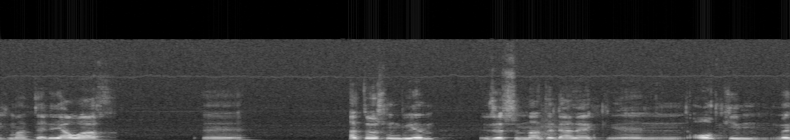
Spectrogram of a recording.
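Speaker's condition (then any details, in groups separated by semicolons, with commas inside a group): Cerebral palsy; uses wheelchair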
